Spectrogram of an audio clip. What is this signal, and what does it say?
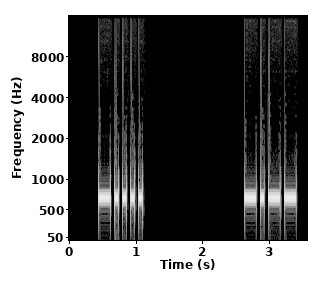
Morse code, heard as a keyed tone, about 20 wpm, spaced as for 5 wpm, 700 Hz. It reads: 6Y
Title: 254 Lesson 41d - Period - Two Characters 20wpm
